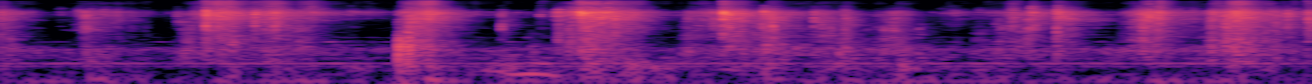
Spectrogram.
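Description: Playing cards get pushed back into their box with scattered papery taps, scrapes and small knocks over a steady low hum, close and fairly quiet.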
